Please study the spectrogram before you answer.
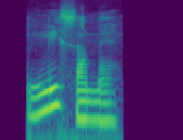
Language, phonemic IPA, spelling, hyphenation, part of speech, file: Greek, /ˈli.sa.me/, λύσαμε, λύ‧σα‧με, verb, El-λύσαμε.ogg
- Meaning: first-person plural simple past active indicative of λύνω (lýno)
